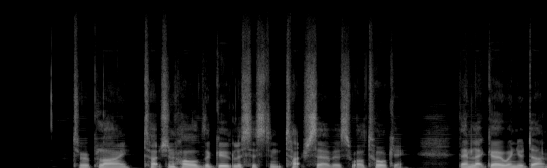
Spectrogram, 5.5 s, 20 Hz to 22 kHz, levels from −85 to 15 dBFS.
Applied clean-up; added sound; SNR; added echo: neural mask model DeepFilterNet 3.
